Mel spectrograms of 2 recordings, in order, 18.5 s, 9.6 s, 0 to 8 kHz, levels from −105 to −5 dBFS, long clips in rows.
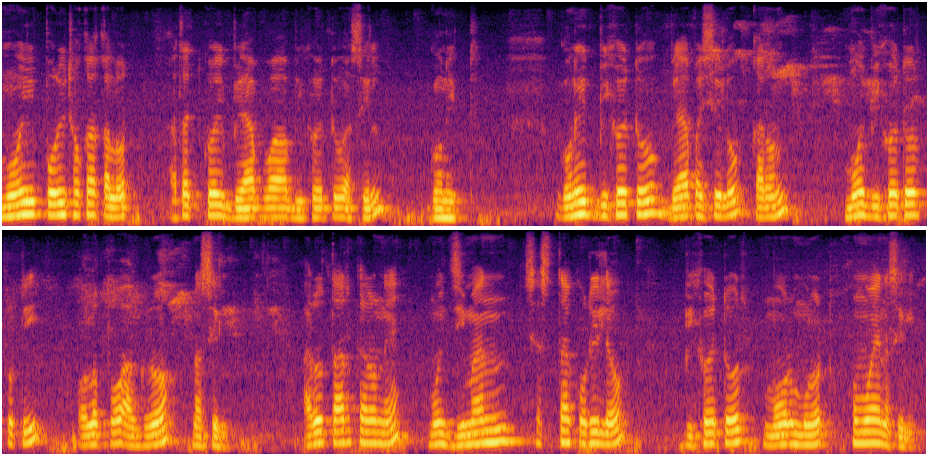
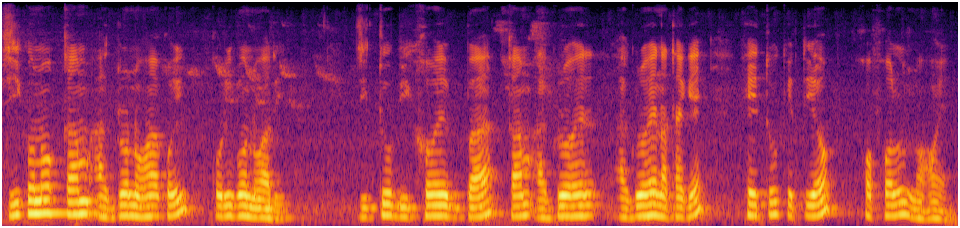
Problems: constant background noise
